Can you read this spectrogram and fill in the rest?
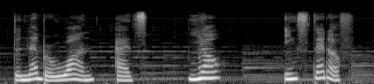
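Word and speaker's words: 幺: In real life context, you may hear some Chinese people pronounce the number one as ya instead of e, especially in a phone number.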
